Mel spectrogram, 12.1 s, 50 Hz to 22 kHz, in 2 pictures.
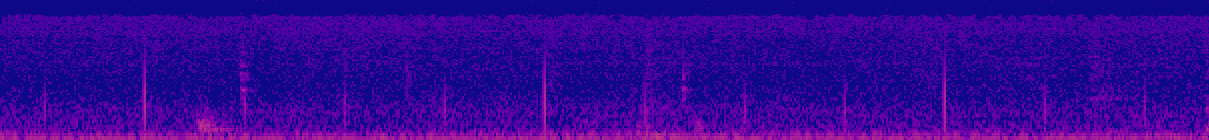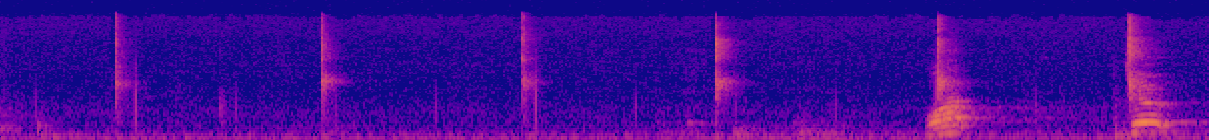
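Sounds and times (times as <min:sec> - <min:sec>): finger snaps: 0:07.6 - 0:07.8, 0:08.6 - 0:08.8.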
